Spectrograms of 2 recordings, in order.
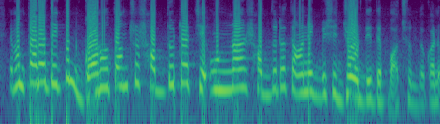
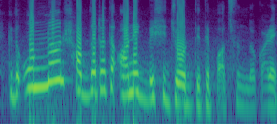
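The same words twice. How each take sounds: First: Said in the usual way. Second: উন্নয়ন pushed out with weight at the start; উন্নয়ন stressed with a pointed, ironic edge. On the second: Real, not acted. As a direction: lean hard on the word উন্নয়ন, then let the rest fall. Repeats the point, pressing উন্নয়ন.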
